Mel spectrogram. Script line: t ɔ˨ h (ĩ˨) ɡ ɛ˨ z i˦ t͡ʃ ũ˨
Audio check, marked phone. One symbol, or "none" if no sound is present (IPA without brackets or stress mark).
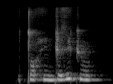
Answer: ĩ˨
